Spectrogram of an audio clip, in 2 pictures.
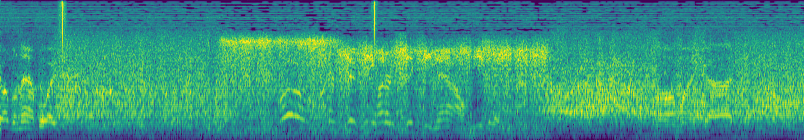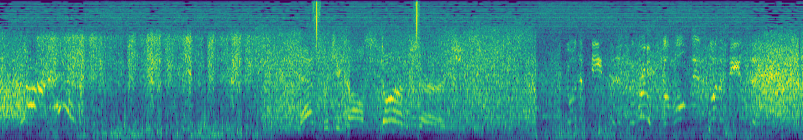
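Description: Heavy rain lashes down.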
